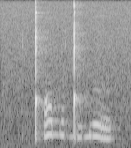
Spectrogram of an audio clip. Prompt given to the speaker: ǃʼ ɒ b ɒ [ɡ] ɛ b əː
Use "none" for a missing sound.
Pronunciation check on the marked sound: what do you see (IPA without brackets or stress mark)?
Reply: ɡ͡ǃ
